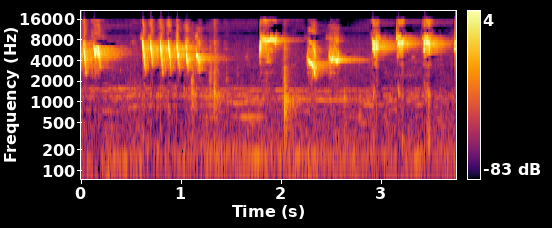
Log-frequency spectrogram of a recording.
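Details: Olive-backed sunbird, recording meant to train captive birds: a high whistled note, a fast descending chatter, then pauses and bright chirps and whistles; soft low humming noise throughout.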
